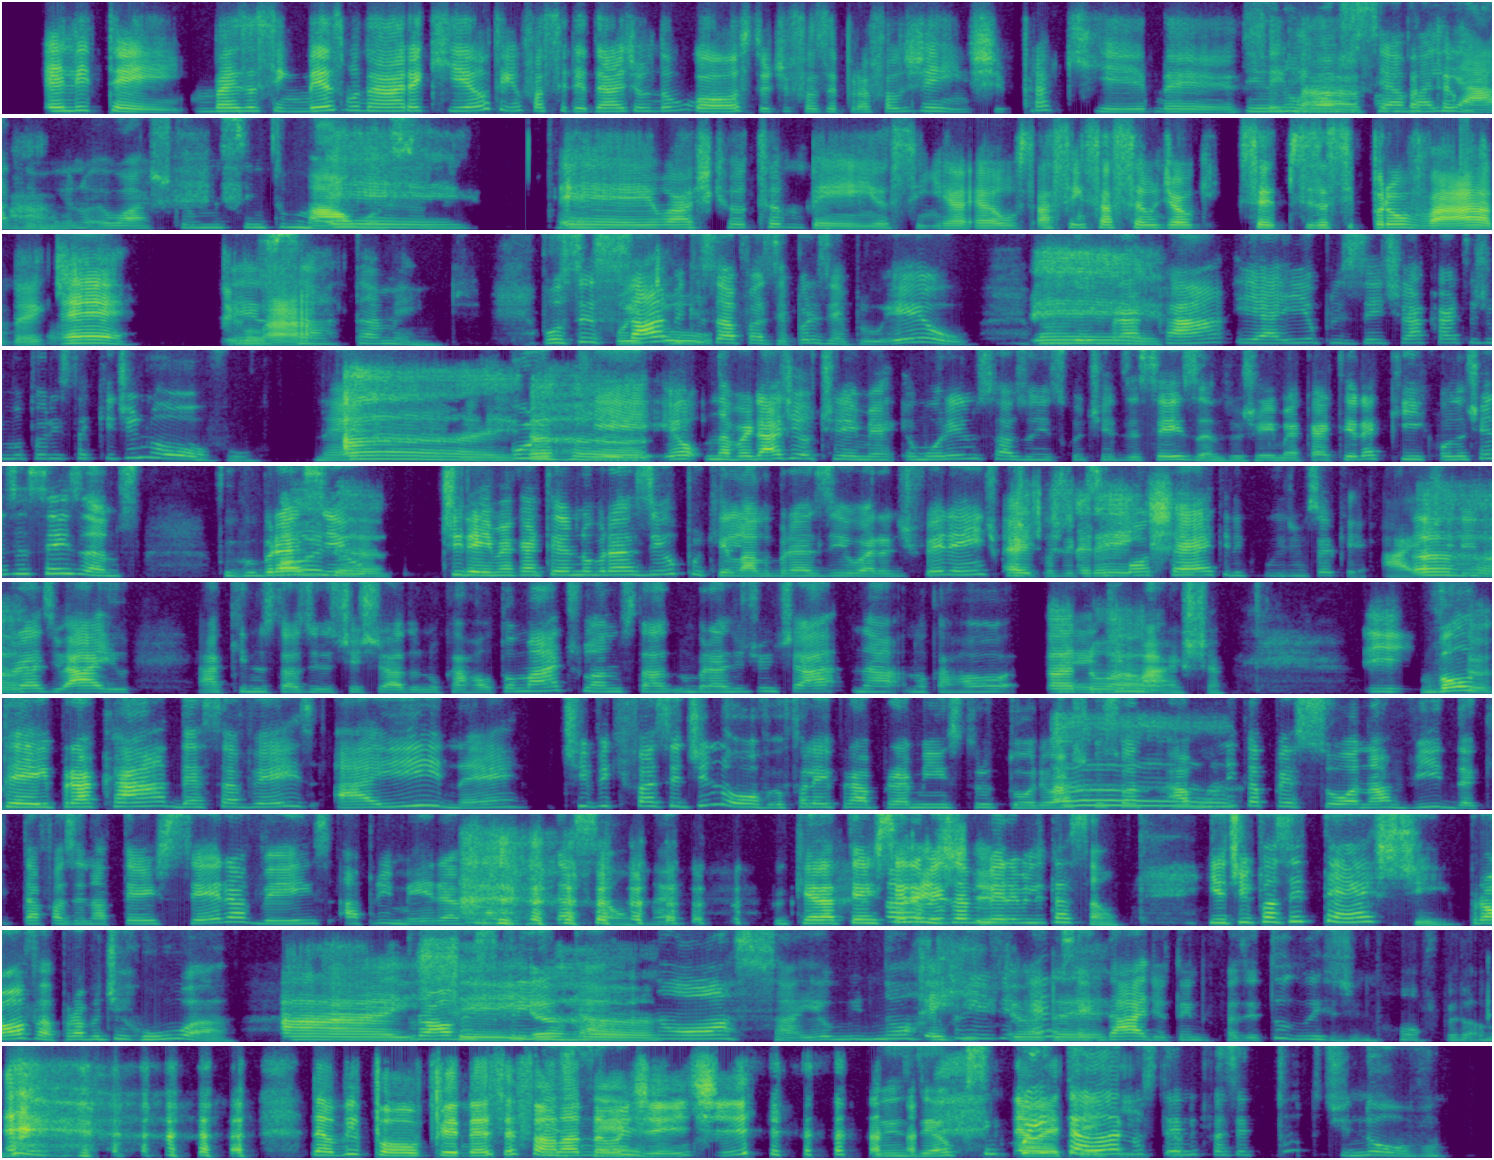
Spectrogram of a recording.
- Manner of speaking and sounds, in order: laugh; laugh; laugh
- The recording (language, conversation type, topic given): Portuguese, unstructured, Como enfrentar momentos de fracasso sem desistir?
